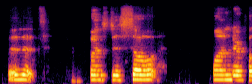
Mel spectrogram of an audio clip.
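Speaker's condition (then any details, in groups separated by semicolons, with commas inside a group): Parkinson's; voice weaker than before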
